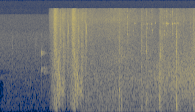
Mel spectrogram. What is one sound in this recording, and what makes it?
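Footsteps tread on stone outdoors.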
